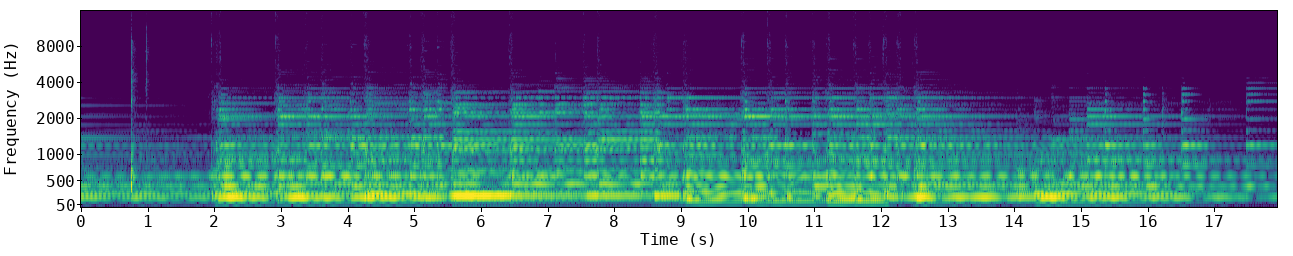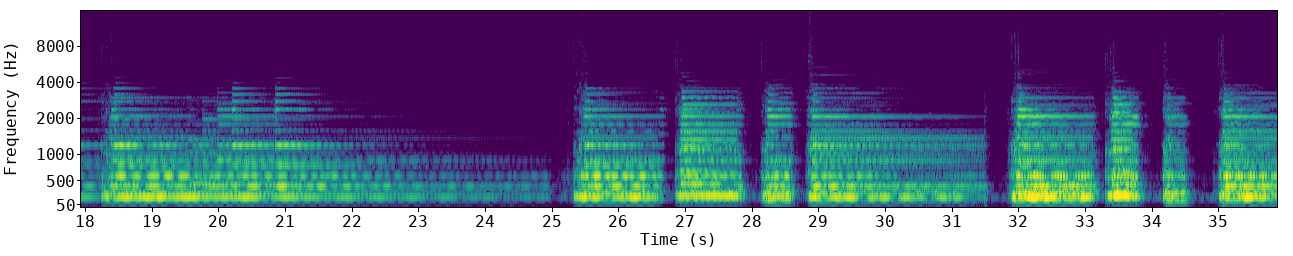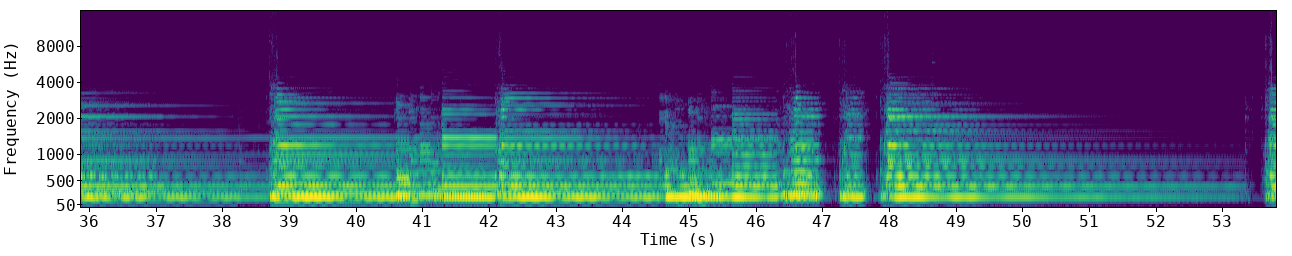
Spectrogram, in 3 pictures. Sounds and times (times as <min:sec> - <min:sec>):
Distortion: 0:00.0 - 0:53.8
Effects unit: 0:00.0 - 0:53.8
Guitar: 0:00.0 - 0:53.8.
